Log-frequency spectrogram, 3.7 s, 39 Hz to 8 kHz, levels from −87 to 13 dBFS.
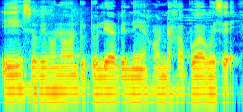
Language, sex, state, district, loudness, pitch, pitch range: Assamese, male, Assam, Sonitpur, -16 LUFS, 110 Hz, 105-110 Hz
